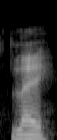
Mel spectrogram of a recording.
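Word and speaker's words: Lae: N guine called L AE how do you pronounce that Lei Lei oh okay that's easy so uh yeah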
